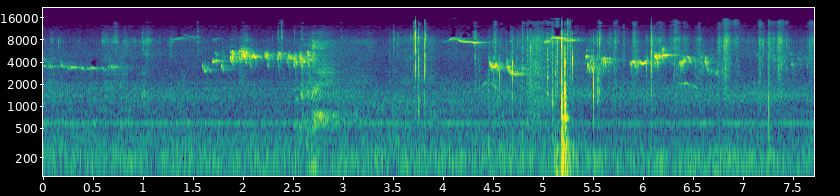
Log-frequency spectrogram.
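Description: Small birds chirping and calling on and off, with a single sharp knock about five seconds in.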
